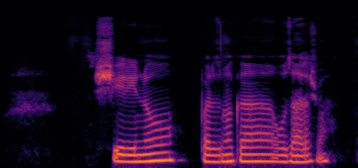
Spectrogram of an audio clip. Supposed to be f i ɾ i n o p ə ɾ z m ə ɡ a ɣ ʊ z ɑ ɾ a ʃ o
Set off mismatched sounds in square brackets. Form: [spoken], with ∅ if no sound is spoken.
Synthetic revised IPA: [ʃ] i ɾ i n o p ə ɾ z m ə [k] a ɣ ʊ z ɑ ɾ a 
